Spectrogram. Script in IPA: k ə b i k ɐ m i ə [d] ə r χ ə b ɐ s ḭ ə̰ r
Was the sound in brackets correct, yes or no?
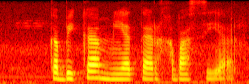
no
